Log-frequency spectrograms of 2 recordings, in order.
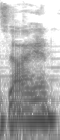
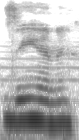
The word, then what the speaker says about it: Zen: name wrong I think I've been saying Zion zeen is I think my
